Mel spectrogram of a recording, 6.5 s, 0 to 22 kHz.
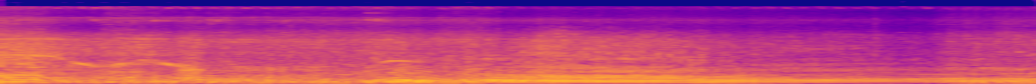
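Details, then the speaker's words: Motorstar Star-X 125 / Rusi 125 single-cylinder motorcycle after timing gear replacement and pin repair, formerly very noisy: runs and revs smoothly with no clatter or rattle over the exhaust beat; engine sounds healthy. "Okay mga boss Ayan umandar na siya So ngayon lang natin natapos kapon na yan okay na yung andar niya"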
